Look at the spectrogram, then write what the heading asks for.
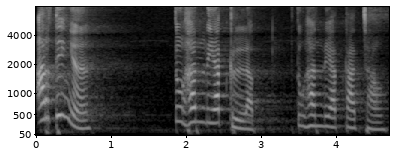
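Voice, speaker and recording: A woman pastor, preaching a dramatic sermon that swings from loud to whispered. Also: a little high, big pitch swings, slow. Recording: long hall reverb.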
